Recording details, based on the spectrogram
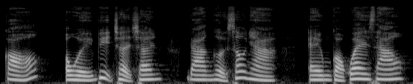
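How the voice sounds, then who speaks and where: A woman voicing a gentle, devoted young man in a romance story, speaking softly and tenderly. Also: fairly high pitch, unhurried, no echo, studio quality, lightly acted.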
